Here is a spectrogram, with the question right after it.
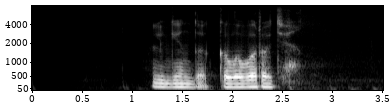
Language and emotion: Russian, neutral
